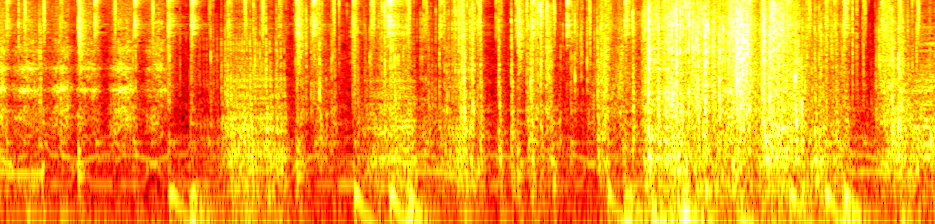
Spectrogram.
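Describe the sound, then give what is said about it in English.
A saw rasps through material in quick, rhythmic back-and-forth strokes, cutting a slot from inside the belly of a Greco-Asian horse in storage, with white dust falling to the floor; fairly loud, growing a little more intense toward the end, with no voices. “The dust falls from a slot being made by a saw from inside the belly of the horse.”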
